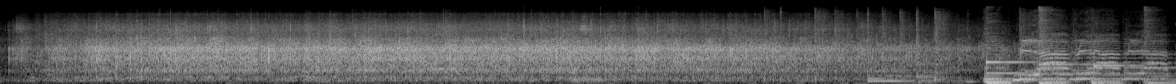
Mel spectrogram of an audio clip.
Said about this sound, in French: Vous aurez remarqué avec ces applaudissements à quel point le public était dans la tension de cette soirée, dans l'attention à cette soirée, dans la présence, et c'était assez étonnant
